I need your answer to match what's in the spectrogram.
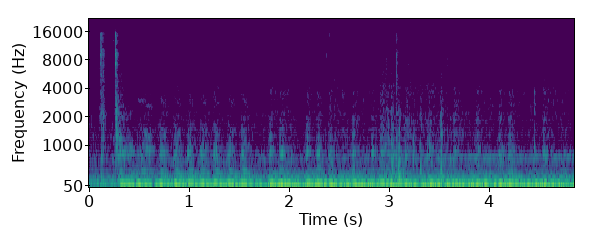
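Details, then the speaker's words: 2007 Toyota RAV4 with stalling, rough running and multiple circuit faults, first start after clearing codes: brief crank, rough catch, then uneven faltering running that tries to cut out; hard start. "okay so I'm tried to start the vehicle and it's G me a hard start the fan is running let's see what's going on again all right so it's starting and it's trying to it's like it's cutting off and if I step on the the gas is making an attempt"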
